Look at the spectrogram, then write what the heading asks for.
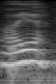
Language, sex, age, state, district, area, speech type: Kashmiri, female, 60+, Jammu and Kashmir, Srinagar, urban, spontaneous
